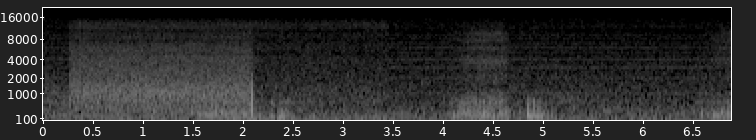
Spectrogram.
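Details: Female snoring, said to be louder than the owner's husband: soft hissing snore on the in-breath, then a quieter rough breath and faint snort against steady room hum: snoring.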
